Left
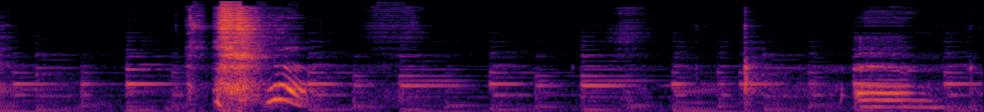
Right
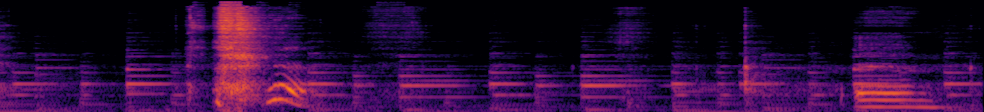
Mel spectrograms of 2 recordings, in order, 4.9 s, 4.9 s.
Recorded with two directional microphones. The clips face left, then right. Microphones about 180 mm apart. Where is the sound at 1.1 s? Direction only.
10° right (ahead or behind).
